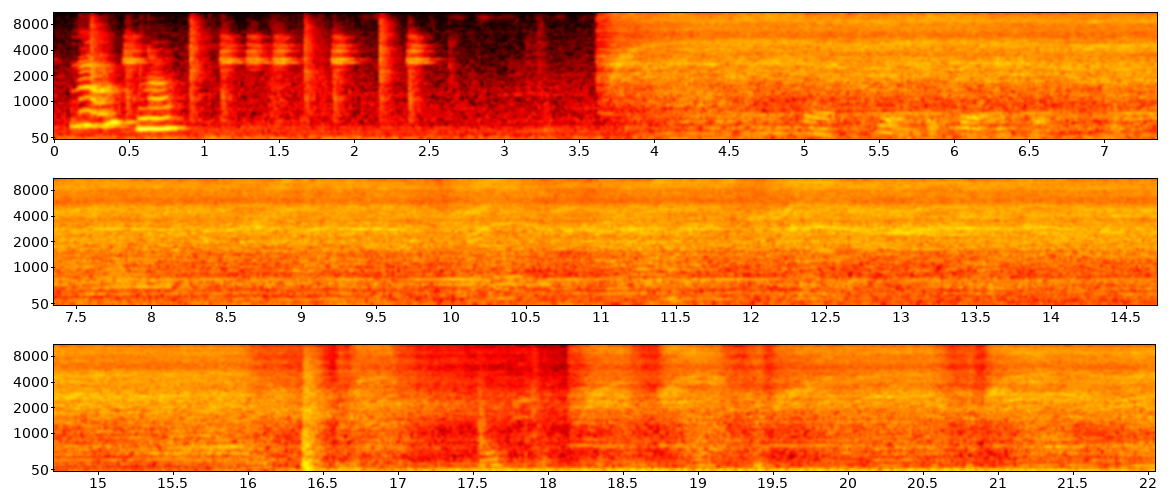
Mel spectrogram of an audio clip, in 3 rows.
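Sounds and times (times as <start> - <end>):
quadcopter motors whining: 3.6 - 22.0.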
